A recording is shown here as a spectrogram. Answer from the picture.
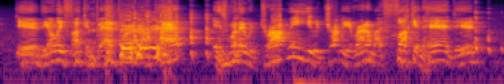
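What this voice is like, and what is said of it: Impression of Steve-O. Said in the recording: “do his voice again ... that was a perfect impression.”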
